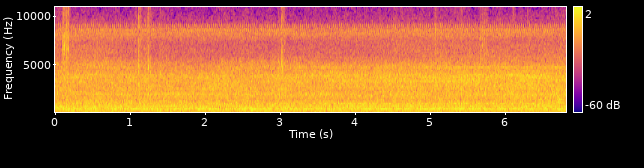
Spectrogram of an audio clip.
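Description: Jet engines of an Airbus A380-841, its Rolls-Royce Trent 900 turbofans at taxi thrust: a steady rumble and hiss with a faint steady whine.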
